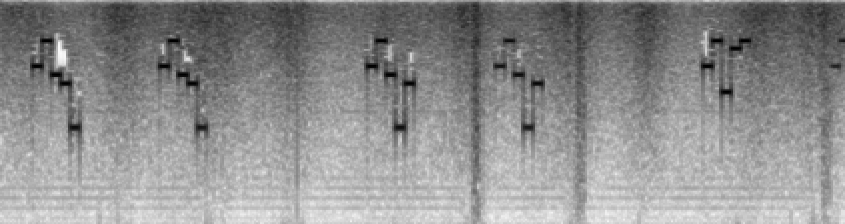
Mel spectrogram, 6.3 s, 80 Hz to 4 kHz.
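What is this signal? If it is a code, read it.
Five-tone selective call (ZVEI), heard as quick runs of five tones, tones of about 80 ms. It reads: 88761 88761 88716 88716 88500
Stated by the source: Five-tone ZVEI selective call 88799, received via SDR.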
